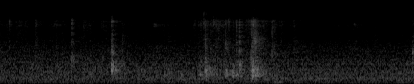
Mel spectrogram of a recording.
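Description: Light taps and scuffles of a cat playing with a toy mouse, pouncing and batting it about: a single tap about a second in, then a short cluster of taps between two and two and a half seconds.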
